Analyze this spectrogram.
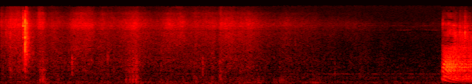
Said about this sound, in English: It's fake. Yo, where's the real farts, man?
